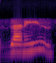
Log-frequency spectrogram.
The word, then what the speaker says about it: Zenny: Yeah, it's a Zenny, Z-E-N-N-Y. – Okay. And last name? – It's P-H-U-O-N-G, Fung.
